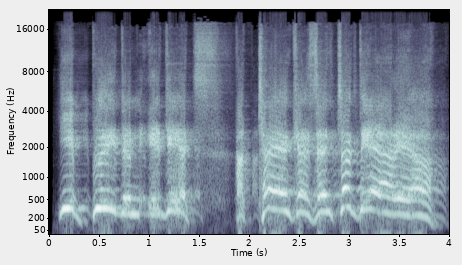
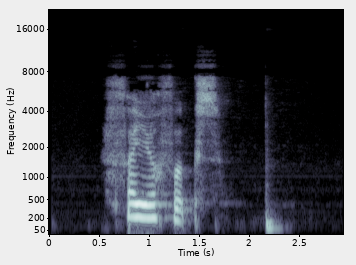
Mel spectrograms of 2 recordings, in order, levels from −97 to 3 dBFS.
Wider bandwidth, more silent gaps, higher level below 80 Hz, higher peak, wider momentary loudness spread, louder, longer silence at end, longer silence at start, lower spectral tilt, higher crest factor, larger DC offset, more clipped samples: first, over 20 kHz vs 7.8 kHz; neither; about the same, -44 dBFS vs -44 dBFS; about the same, 0 dBFS vs -2 dBFS; second, 7 LU vs 24 LU; first, -8 LUFS vs -16 LUFS; second, 0.05 s vs 0.7 s; second, 0.1 s vs 0.6 s; second, -2 dB/octave vs -5 dB/octave; second, 8 dB vs 18 dB; neither; first, 3% vs under 0.1%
